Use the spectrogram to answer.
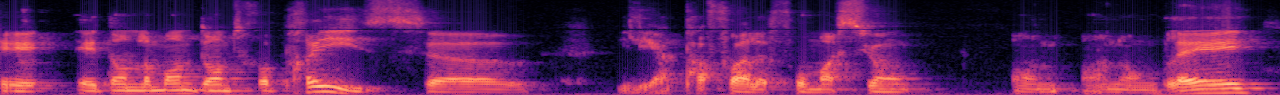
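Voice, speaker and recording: A man speaks with an English accent. He goes at a very slow pace. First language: English (speaking French). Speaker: business school teacher. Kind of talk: panel discussion. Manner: hesitant.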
